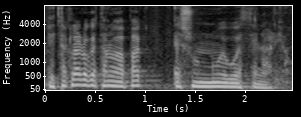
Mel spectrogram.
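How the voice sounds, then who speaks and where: A man with an Andalusian accent giving measured, explanatory answers as a farming representative in a formal interview. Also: a little high, expressive, mellow. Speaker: farmers' organisation representative being interviewed.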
